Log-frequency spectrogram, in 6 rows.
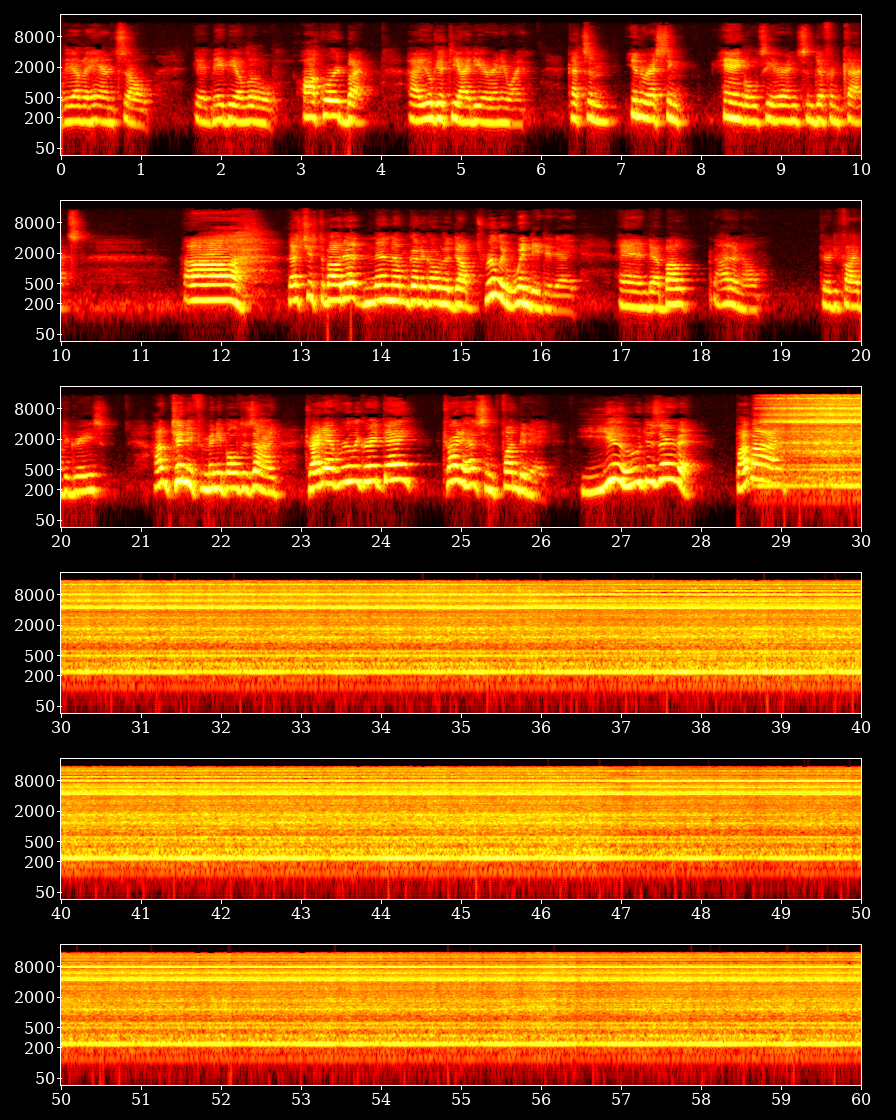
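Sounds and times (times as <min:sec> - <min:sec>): lathe motor whining: 0:28.8 - 1:00.0.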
